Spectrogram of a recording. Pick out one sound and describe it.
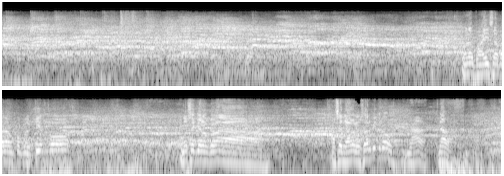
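A crowd chatters and chants loudly in a large echoing hall.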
